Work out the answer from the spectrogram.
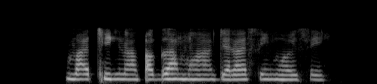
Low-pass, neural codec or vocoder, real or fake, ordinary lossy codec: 5.4 kHz; codec, 24 kHz, 1.5 kbps, HILCodec; fake; Opus, 64 kbps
